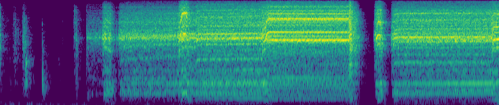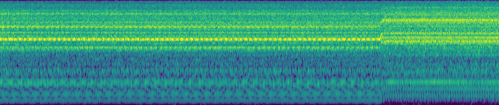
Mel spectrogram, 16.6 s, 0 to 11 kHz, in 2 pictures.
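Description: Cordless drill spinning the oil pump of an LT1 small-block V8 to prime the oil system and lifters. A few short trigger blips come first, then a steady motor whine that shifts in pitch several times, with a brief stop about six seconds in.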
